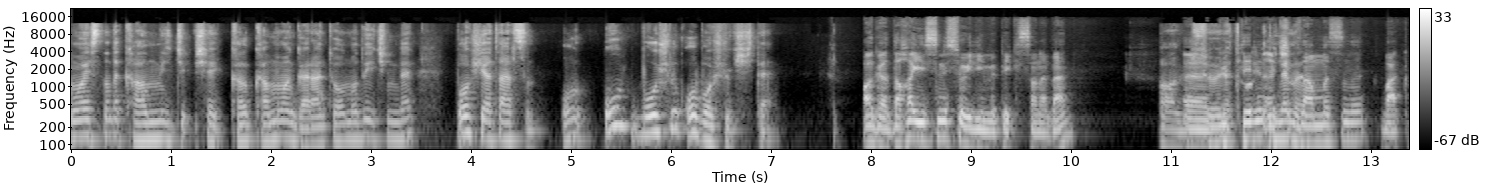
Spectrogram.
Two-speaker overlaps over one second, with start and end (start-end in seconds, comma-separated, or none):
11.1-12.4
